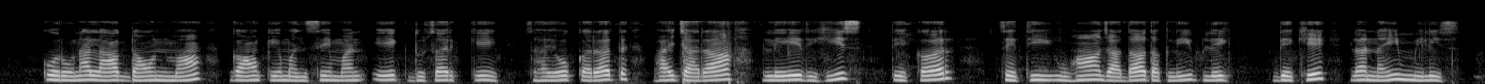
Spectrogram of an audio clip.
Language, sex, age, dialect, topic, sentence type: Chhattisgarhi, female, 25-30, Central, banking, statement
